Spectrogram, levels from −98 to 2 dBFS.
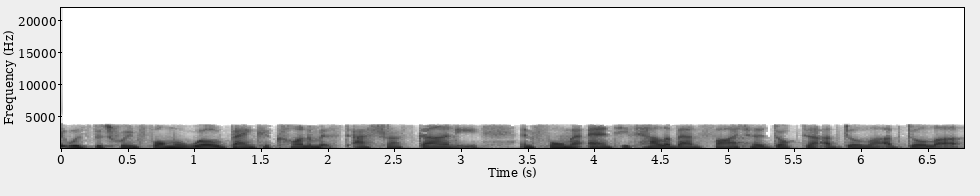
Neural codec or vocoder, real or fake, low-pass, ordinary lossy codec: codec, 16 kHz, 0.7 kbps, FocalCodec; fake; 3.6 kHz; AAC, 24 kbps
